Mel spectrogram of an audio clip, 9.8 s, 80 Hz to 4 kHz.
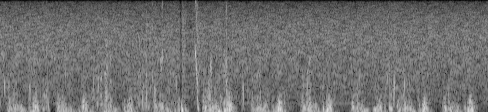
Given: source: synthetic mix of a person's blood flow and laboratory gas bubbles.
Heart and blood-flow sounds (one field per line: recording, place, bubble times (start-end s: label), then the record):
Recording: Doppler ultrasound of blood flow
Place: precordium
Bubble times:
0.00-0.15 s: bubbles
0.56-0.71 s: bubbles
0.82-1.01 s: bubbles
1.21-1.27 s: bubbles
1.85-1.92 s: bubbles
2.82-3.12 s: bubbles
3.23-3.27 s: bubbles
3.49-3.59 s: bubbles
3.88-4.02 s: bubbles
4.51-4.61 s: bubbles
4.83-4.92 s: bubbles
7.47-7.57 s: bubbles
7.66-8.00 s: bubbles
8.06-8.26 s: bubbles
From the record:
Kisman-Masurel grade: 232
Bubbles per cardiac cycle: several, 3 to 8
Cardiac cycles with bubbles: 50 to 99%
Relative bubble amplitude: moderate (0.250 to 0.450)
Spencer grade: 3 (all of the cardiac periods contain showers or single bubble signals, but not dominating or overriding the cardiac motion signals)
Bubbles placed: anywhere in the cardiac cycle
